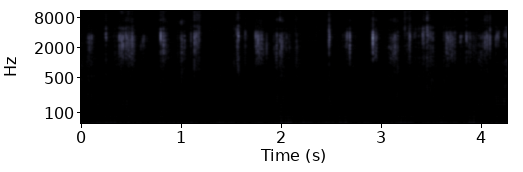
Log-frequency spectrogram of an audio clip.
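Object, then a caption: Dried soy chunks. Small, dry soy chunks are held in both hands while long nails scratch them and the chunks are rubbed together. Quick, bright, crisp scratching and crunching ticks come in an irregular run of short bursts, with almost no low end.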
